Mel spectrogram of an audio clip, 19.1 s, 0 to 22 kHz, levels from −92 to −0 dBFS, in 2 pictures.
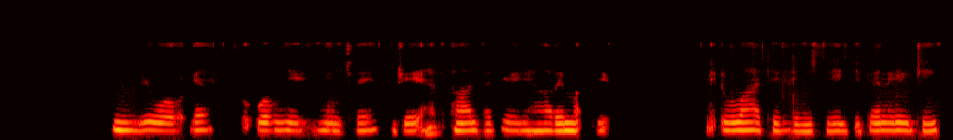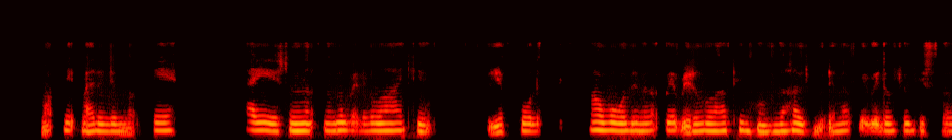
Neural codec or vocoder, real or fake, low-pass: codec, 16 kHz, 1 kbps, X-Codec, WavLM features, trained on Multilingual LibriSpeech; fake; 7.2 kHz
